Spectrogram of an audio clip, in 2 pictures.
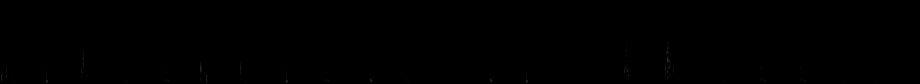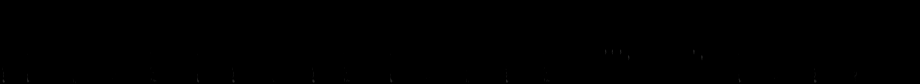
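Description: Soft footsteps tread quickly and steadily on grass.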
